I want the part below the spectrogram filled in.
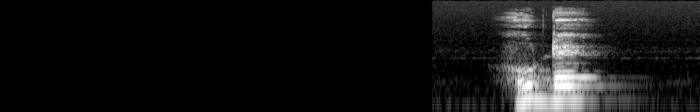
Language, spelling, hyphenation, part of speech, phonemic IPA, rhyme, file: Dutch, hoede, hoe‧de, noun / verb, /ˈɦu.də/, -udə, Nl-hoede.ogg
- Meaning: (noun) 1. heed, guard, alertness 2. protection, care, auspices 3. remit, scope of control; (verb) singular present subjunctive of hoeden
